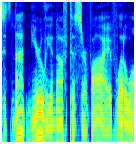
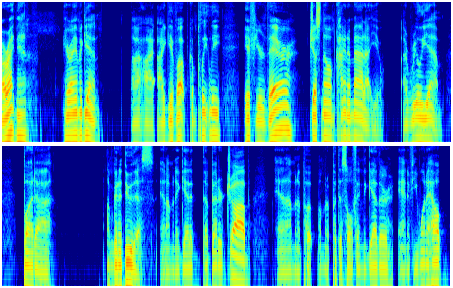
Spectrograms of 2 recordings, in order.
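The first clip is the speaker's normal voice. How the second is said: ordinary talk, nothing marked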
